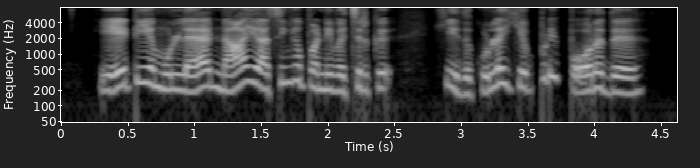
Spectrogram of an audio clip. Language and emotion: Tamil, disgusted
